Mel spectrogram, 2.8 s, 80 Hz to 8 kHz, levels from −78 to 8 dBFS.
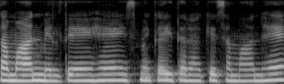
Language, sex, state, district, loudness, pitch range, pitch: Hindi, female, Uttar Pradesh, Hamirpur, -16 LUFS, 205-215 Hz, 210 Hz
